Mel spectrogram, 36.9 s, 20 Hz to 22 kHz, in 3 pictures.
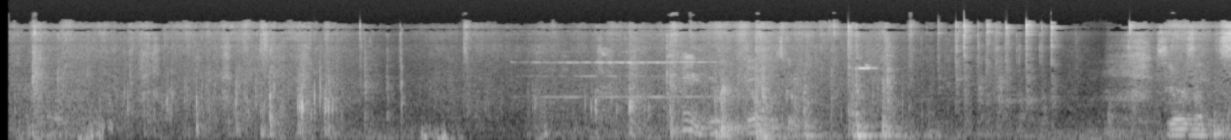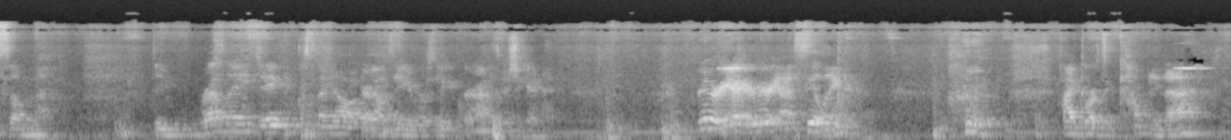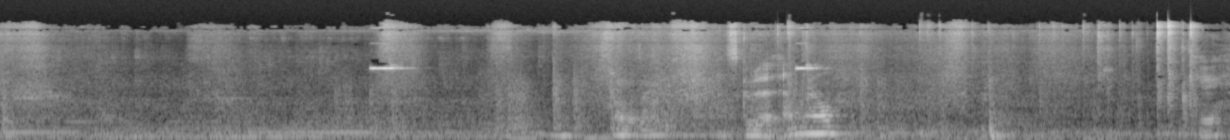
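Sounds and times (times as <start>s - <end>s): footsteps on tile floor: 0.2s - 3.9s, 14.5s - 22.9s
elevator humming: 3.8s - 36.5s.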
